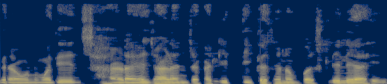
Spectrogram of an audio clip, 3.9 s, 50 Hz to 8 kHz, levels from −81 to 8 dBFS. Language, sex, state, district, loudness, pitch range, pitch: Marathi, male, Maharashtra, Nagpur, -19 LUFS, 115-125 Hz, 120 Hz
